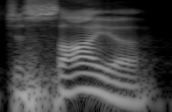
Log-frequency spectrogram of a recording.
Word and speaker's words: Josiah: a great playmaker and it's Josiah it's not it's Josiah rankins is how you pronounce it sorry parents another slot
